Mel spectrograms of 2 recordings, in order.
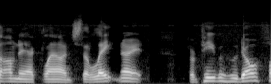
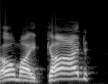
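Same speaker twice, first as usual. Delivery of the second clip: put-on excited, freaking-out voice, higher and louder; 9 semitones higher, 4 dB louder than usual. Imitating another person reacting to a caller: imitating Jim freaking out. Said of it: "look at Jim's, like, freaking out. He's like".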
